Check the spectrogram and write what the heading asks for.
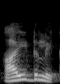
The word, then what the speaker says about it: idyllic: You see, it sounds like actually idli licking.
